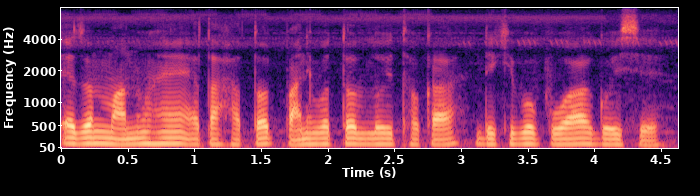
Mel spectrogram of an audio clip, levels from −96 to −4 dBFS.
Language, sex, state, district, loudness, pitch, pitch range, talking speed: Assamese, male, Assam, Sonitpur, -17 LUFS, 115 Hz, 110-120 Hz, 140 wpm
